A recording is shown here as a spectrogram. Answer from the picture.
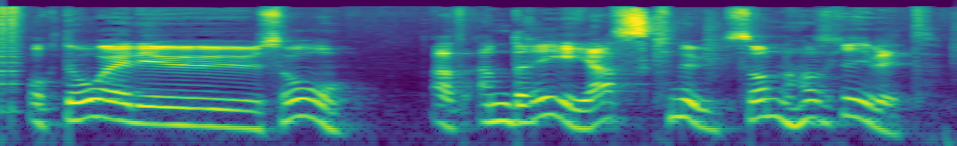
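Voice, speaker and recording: A man with a Småland accent speaks in a fairly high voice, his pitch moving in an ordinary way. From Småland, Sweden. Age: 30s. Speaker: podcast co-host. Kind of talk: casual chat.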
